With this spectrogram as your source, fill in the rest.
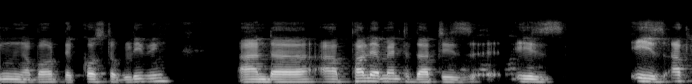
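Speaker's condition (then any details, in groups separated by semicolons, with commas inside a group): No condition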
